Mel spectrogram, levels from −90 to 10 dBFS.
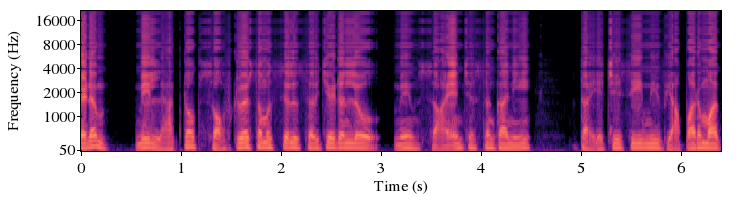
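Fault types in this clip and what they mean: Imaging from sample-and-hold upsampling: The speech was raised to a higher rate by repeating each sample, with no smoothing filter afterwards. Mirror copies of the spectrum appear above the original band. The first copy spans 4 to 8 kHz. This points to audio at 8 kHz brought up to 48 kHz. The copies sit about 14 dB below the speech. They add a bright metallic fizz that rises and falls with it throughout.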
